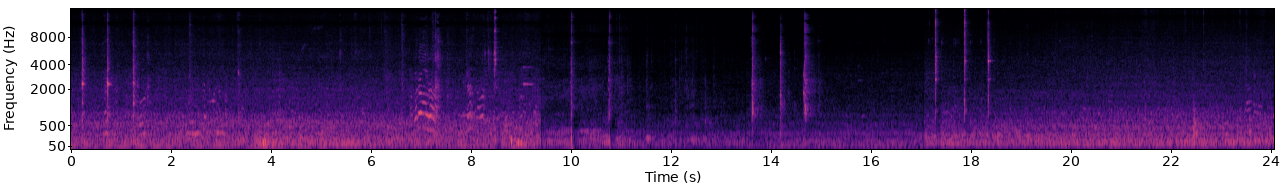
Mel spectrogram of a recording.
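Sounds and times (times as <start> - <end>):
low steady rumble: 11.0 - 24.0.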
